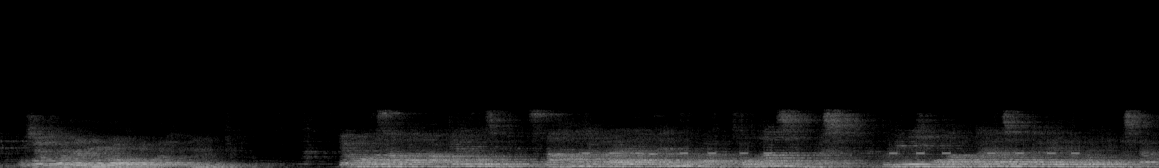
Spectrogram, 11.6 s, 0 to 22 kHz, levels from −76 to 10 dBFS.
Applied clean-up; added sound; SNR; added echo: neural separator model SepFormer DNS4.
